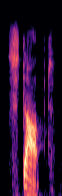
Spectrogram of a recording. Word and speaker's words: stopped: This word is actually pronounced watched. Watched. Very good. This word, stopped.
